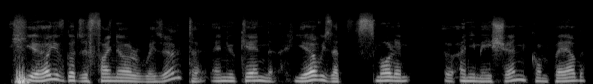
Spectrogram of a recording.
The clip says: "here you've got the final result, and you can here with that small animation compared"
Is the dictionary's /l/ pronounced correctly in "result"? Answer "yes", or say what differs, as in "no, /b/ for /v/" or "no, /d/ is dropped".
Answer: yes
